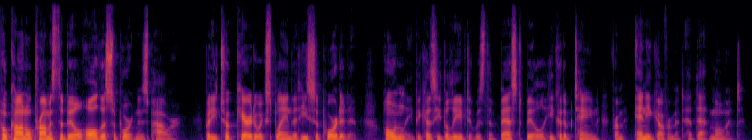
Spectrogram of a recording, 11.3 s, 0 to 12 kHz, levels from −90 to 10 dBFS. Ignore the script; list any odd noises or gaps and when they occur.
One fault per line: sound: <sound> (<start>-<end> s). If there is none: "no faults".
no faults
